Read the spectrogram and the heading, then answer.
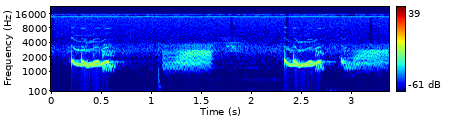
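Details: Lance-tailed manakins calling in Panama, picked up by a live camera: a warbling, whistled phrase with a quick wavering pitch, given twice about two seconds apart, each followed by a softer buzzy, hissing sound.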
